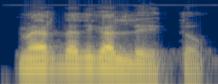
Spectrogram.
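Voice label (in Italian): "merda di galletto", dialettale crespinese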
